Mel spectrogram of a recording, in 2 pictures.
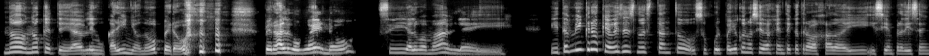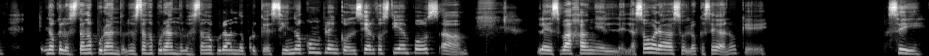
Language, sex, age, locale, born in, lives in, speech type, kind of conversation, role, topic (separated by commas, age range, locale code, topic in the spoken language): Spanish, female, 35-39, es-PE, Peru, United States, conversation, unstructured, none, ¿Qué es lo que más te molesta de las cadenas de comida rápida?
